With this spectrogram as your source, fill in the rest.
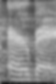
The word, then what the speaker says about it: Erbe: And then I mispronounced it anyway. So Erbe.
